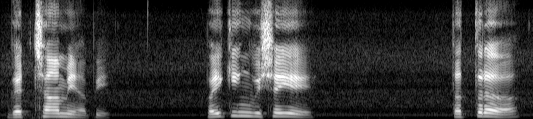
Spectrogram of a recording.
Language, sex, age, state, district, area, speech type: Sanskrit, male, 18-30, Karnataka, Dakshina Kannada, urban, spontaneous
